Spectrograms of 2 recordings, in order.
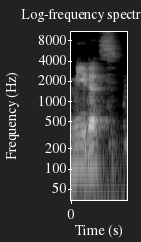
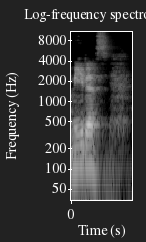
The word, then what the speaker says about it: Midas: the whole time uh king midas is pronounced midas i believe not metis but i'm i'm too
